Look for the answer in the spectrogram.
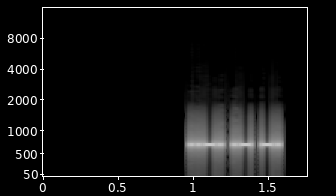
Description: Morse code, heard as a keyed tone, about 52 wpm, 700 Hz. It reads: FAN
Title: Top 1001-1250 Words 50wpm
